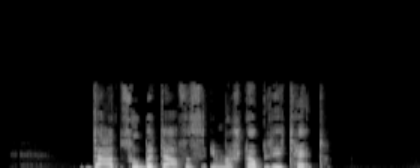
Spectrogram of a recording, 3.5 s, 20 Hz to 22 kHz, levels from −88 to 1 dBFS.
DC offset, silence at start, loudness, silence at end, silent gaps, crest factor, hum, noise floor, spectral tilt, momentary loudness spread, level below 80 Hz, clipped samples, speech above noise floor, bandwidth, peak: under 0.1%; 0.7 s; -26 LUFS; 0.9 s; none; 22 dB; none; -84 dBFS; -6 dB/octave; 9 LU; -70 dBFS; under 0.1%; 59 dB; 11.5 kHz; -6 dBFS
